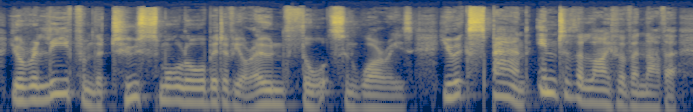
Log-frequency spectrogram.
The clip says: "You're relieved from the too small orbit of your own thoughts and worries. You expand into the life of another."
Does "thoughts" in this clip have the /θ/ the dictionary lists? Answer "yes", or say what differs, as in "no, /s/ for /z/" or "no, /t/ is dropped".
yes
